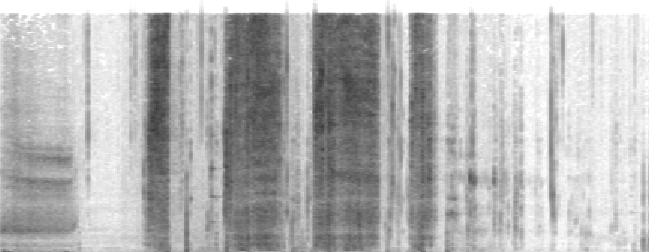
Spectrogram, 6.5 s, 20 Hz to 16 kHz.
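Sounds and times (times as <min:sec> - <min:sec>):
person chewing and crunching buttered pasta with salted fermented squid: 0:01.5 - 0:06.4.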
